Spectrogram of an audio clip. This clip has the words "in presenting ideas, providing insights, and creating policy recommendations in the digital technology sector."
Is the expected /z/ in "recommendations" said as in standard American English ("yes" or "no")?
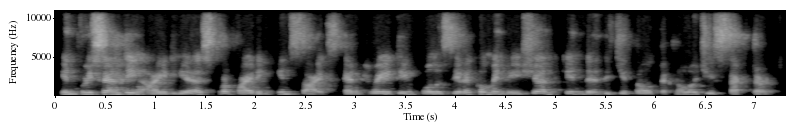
no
